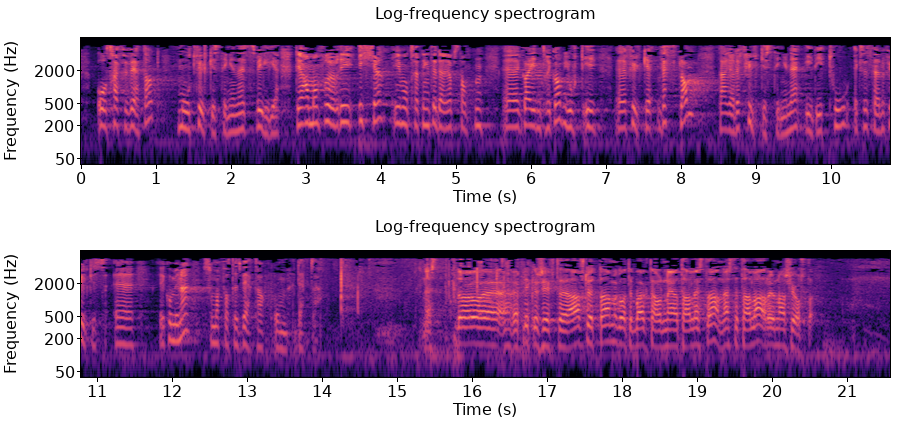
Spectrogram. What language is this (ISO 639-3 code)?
nor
